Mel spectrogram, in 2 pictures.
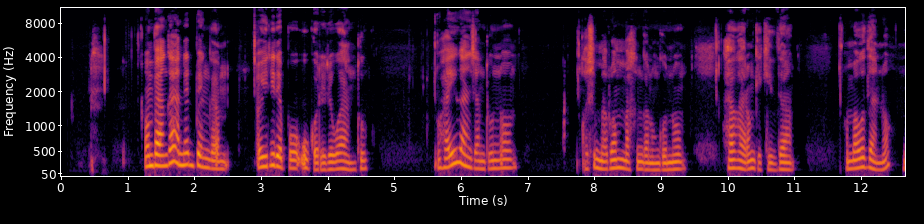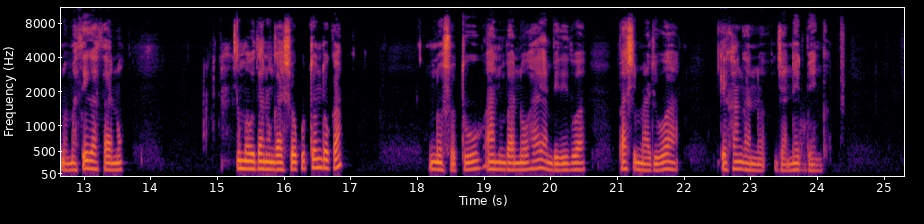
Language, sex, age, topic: Oshiwambo, female, 25-35, finance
